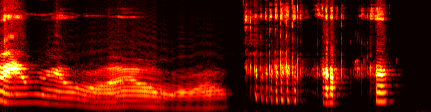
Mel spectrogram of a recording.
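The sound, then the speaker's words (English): A long, drawn-out meow from a cat named Pebbles that wavers and sinks in pitch, sounding like a human voice imitating a cat, followed by a few short, breathy, hissing bursts. Fairly loud. “And of course, we have Pebbles, my cat.”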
